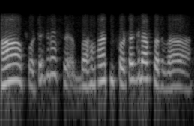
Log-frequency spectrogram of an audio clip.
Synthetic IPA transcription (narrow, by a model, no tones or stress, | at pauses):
ɦãːfoːʈoːɡɾaːfbʱɐɡɐʋaːnfoːʈoːɡɾaːfʰɐɾʋaː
